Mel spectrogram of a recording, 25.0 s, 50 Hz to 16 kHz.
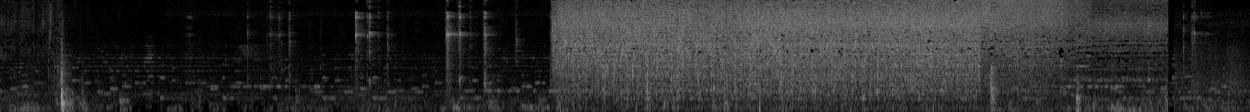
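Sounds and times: cauliflower sizzling in hot oil: 0:11.0 - 0:23.4.

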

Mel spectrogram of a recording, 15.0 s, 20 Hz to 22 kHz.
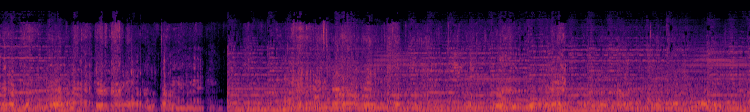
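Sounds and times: big cats roaring: 0:00.0 - 0:04.6, 0:05.5 - 0:15.0
background music: 0:00.0 - 0:15.0.

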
